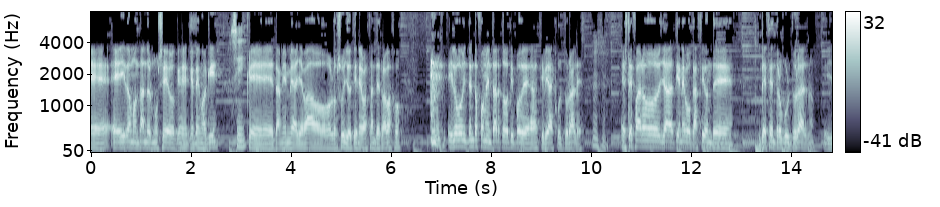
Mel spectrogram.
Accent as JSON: {"language": "Spanish", "town": "Málaga", "region": "Andalusia", "country": "Spain", "tie": "born or raised there", "also_born_or_lived": "Madrid", "said": "yo soy de Madrid, pero realmente nací en Madrid, porque mis padres vivían en Málaga, se fueron a tener al niño en Madrid, que estaba la familia, y se volvieron a Málaga, y yo nací realmente debajo de la farola de Málaga"}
